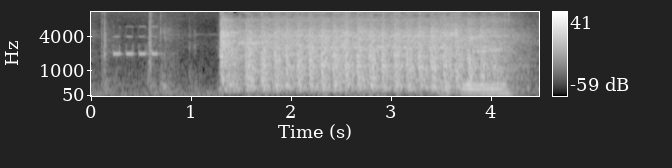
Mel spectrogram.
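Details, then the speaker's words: 2006 Nissan Altima 2.5L, previously given a replacement engine elsewhere, with the fault shown on demand: the starter cranks evenly at about three turns per second for about three seconds but never catches. The mechanic first suspected the crank sensor; powers and grounds were checked, cause unconfirmed here. "we're going to try to turn it on right now and it's going to it's going to crank but not start"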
